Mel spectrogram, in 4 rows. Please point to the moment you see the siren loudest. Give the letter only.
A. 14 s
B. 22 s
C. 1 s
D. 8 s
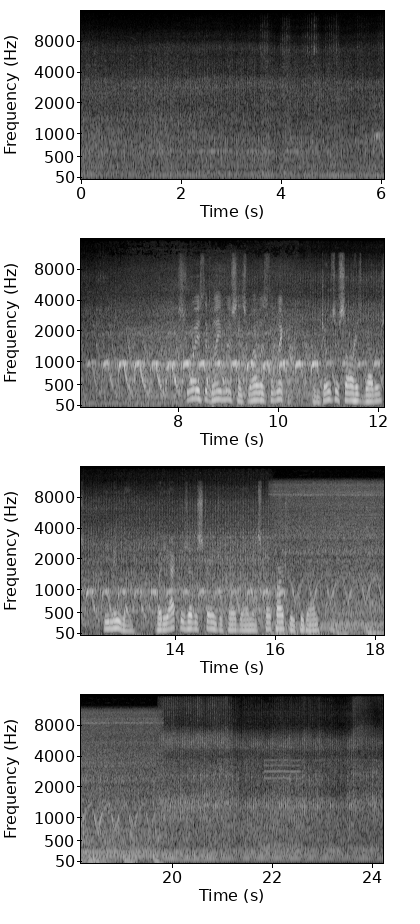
D.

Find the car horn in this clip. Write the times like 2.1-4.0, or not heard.
21.8-22.6.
